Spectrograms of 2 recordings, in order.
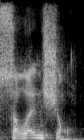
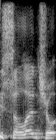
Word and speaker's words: Celential: a company called and i believe the pronunciation is celential now see that right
